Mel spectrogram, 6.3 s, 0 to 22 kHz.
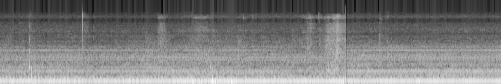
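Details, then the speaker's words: Sony PS5 playing digital content, inside a cabinet, unprompted for 15–30 seconds: loud steady drone with whirring as fans run full blast and the disc drive spins flat out for no reason. "It would go absolutely mental for around 15 to 30 seconds, blasting the fans as hard as it could and spinning the disk as fast as mentally possible for no reason at all."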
